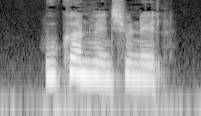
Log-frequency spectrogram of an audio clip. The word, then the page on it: ukonventionel: ˈukʌnvənɕoˌnεlˀ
